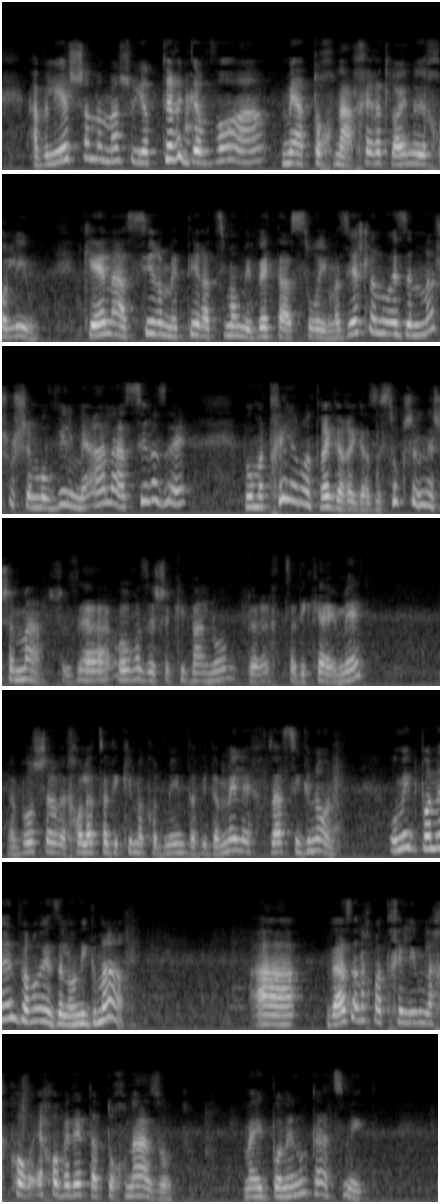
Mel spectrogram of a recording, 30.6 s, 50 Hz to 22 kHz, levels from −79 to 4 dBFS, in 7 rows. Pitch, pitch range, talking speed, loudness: 240 Hz, 210-280 Hz, 135 wpm, -25 LUFS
